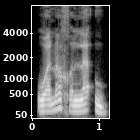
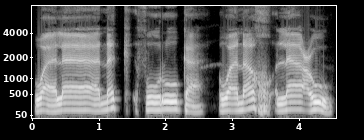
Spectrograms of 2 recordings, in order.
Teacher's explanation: আইন হরফকে হলকের মধ্যখান থেকে উচ্চারণ করব।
